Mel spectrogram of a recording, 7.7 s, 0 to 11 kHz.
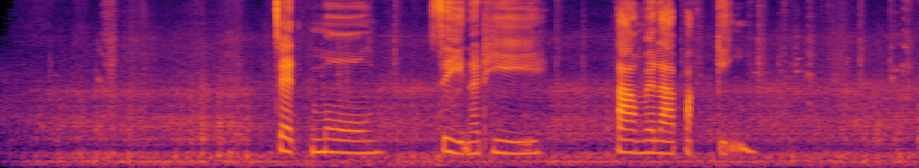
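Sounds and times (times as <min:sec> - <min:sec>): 
train rumbling pulling out of the station: 0:00.4 - 0:06.3
speech: 0:02.3 - 0:06.4.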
